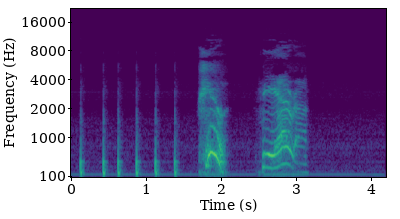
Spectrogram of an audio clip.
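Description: Short electronic tones and a jingle play through small computer speakers.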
